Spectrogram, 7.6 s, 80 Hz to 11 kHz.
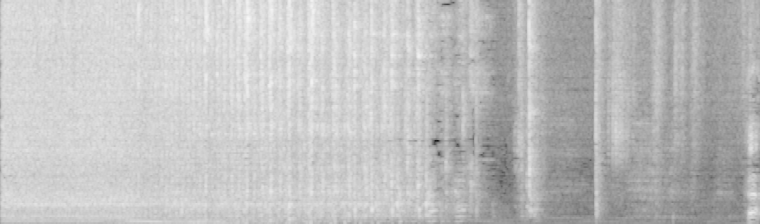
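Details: Briggs & Stratton on a Lawn-Boy mower deck, sat since March, 89 octane with Marvel Mystery Oil in fuel and oil; pops unevenly about four seconds then dies into loose clunks. Rough struggling run; owner suspects carburetor diaphragm.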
